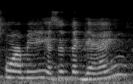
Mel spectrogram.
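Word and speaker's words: qeej: Is it the gang? How do you pronounce it?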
